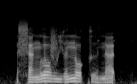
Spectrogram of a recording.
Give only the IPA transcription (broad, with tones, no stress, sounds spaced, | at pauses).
s a˨˦ ŋ l ɔ˧ v i˨˦ ə̯ n ɔ˧ k ə̤ː˨˩ n a˦˥ t̚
